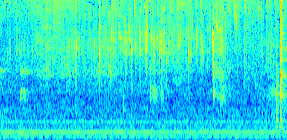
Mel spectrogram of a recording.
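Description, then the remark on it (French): A pan sizzles steadily with dense crackling and spitting, continuous, with occasional louder pops as hot fat is spooned over food in a generous basting; no one speaks. “Alors ce bruit, c'est vraiment ce qui fait que sur un bel arrosage.”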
